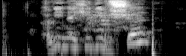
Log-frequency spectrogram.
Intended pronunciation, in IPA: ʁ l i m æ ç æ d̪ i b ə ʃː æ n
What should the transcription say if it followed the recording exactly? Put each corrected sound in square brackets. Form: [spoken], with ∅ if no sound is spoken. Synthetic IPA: ʁ l i [n] æ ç [i] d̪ i [v] ə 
